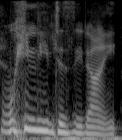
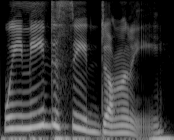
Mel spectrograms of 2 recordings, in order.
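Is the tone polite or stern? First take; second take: stern; polite. First: It sounds stern and unfriendly. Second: It sounds polite and happy.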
